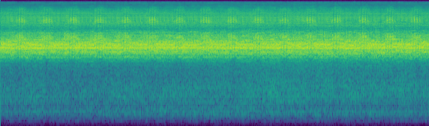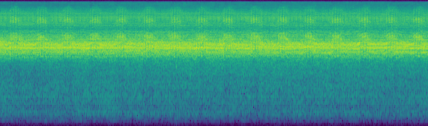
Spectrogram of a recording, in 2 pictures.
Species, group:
Megatibicen pronotalis
Cicadidae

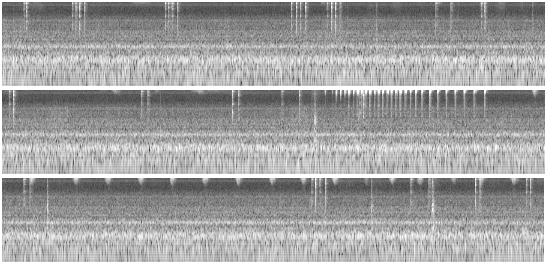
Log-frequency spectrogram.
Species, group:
Isophya rectipennis
Orthoptera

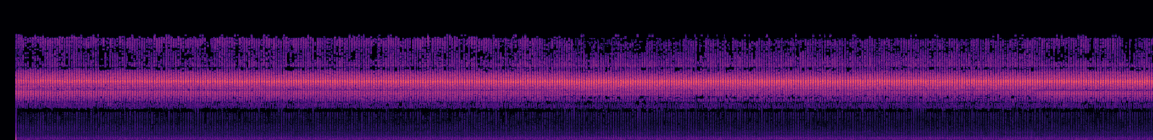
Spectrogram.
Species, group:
Tettigonia cantans
Orthoptera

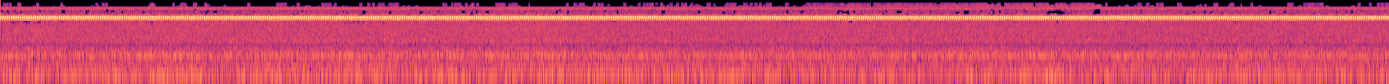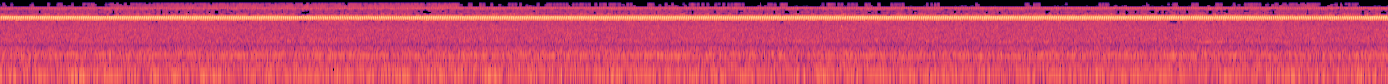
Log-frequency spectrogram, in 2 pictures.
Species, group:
Eunemobius carolinus
Orthoptera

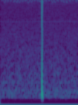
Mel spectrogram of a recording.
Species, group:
Poecilimon zwicki
Orthoptera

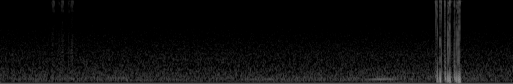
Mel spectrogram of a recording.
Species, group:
Poecilimon chopardi
Orthoptera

